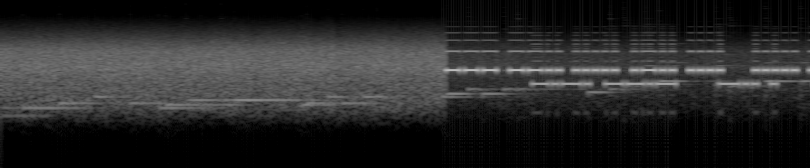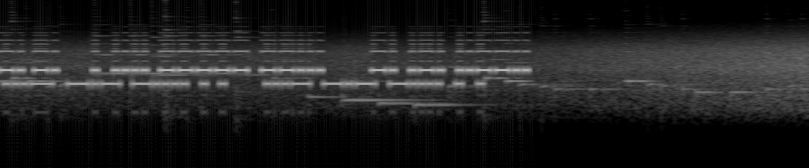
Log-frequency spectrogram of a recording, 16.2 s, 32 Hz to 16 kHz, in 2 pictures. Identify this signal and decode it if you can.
Morse code, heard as two keyed tones. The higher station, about 25 wpm, 1180 Hz: OZ5LH 5NN EH07 NR?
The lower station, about 27 wpm, 720 Hz: CQ DE VK6EE VK6EE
